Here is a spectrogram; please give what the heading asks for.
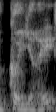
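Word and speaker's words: Koyré: Je vous recommande en particulier le livre d'Alexandre Coiré, ça s'écrit K-O-Y-R et accent aigu, Alexandre Coiré, le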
